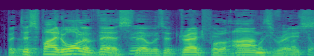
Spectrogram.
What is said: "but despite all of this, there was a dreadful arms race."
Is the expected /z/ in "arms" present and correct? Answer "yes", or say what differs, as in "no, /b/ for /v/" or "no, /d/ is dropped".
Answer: yes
